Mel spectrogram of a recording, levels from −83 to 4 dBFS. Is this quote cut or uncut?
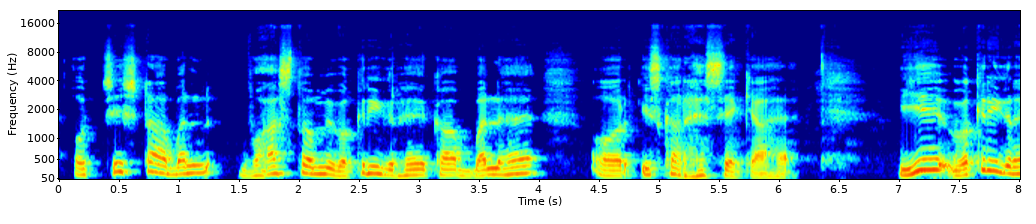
uncut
